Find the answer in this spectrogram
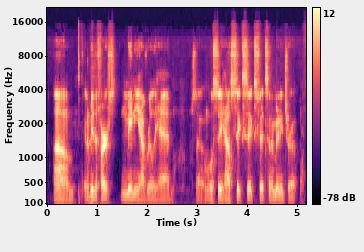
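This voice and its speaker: Here is a man with a Southern US accent and a very deep, low pitch. He speaks at a moderate pace. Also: fairly even intonation. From Mississippi. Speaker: truck show promoter. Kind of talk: casual chat. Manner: casual, hesitant with fillers.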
